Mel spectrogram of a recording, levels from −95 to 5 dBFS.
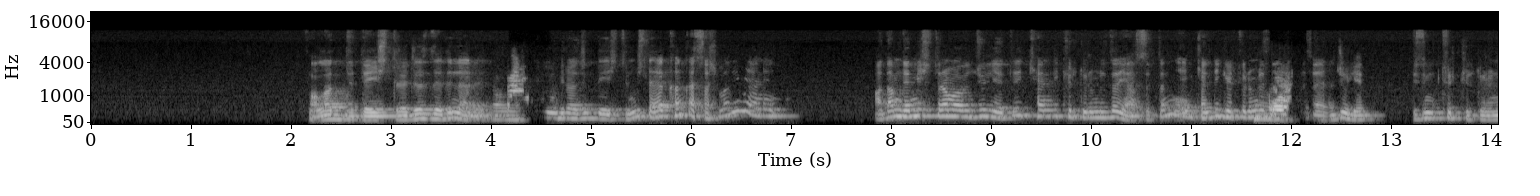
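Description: At 4.14 s there's a short burst of echo leak: a copy of the speech comes back about 149 ms late and roughly as loud as the original, until 4.39 s. That's likely a far-end loudspeaker whose echo canceller didn't scrub everything its mic picked up. It overlaps speech suppressed in double talk from 4.2 to 4.63 s, where the talker dips hard, something like 35 dB at the deepest, across a few hundred milliseconds. The likely cause is the canceller failing to separate the talker from the loudspeaker echo while both sides were active, so it turned everything down.

The same pair comes back later. From 11.76 to 12.02 s the echo leak reappears, again 149 ms behind, but this time it's actually louder than the speech, by roughly 10 dB, so it really stands out. Speech suppressed in double talk follows from 11.79 to 12.26 s, with the talker cut by around 30 dB over about a third of a second.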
